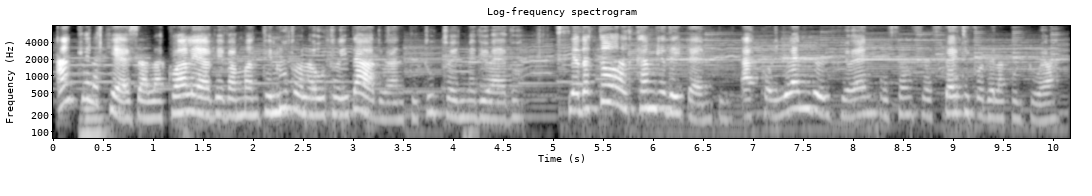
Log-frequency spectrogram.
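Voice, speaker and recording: A woman's voice: medium pitch, expressive, moderate pace, hardly any pauses. Woman reading on stream, music behind. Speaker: live-reading performer and narrator. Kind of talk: live stream reading and casual chat. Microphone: computer microphone on online call.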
